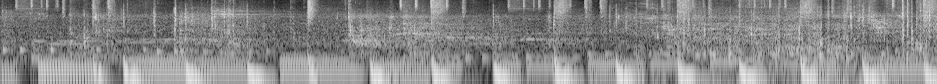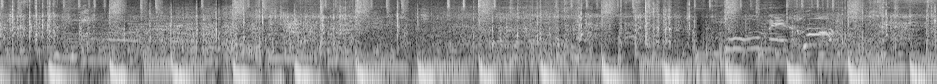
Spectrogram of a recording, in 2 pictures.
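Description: Music track with a heavy bass beat, about two beats a second, mixed with skateboard sounds: urethane wheels rolling on concrete and the board's clacks and landings.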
